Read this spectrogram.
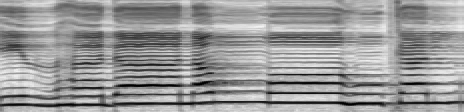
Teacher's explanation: Di lam jalalah masih ada hukum tajwid namanya mad thobi'i muqaddar. Karena ada lam dengan harakat fathah panjang. Cara bacanya panjang dua harakat.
